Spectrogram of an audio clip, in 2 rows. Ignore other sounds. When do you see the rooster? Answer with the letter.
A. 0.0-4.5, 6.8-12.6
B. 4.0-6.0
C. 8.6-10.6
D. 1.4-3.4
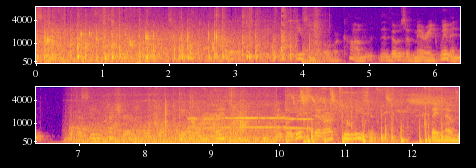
C.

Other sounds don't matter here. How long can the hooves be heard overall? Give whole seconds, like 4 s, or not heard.
10 s.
